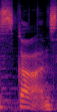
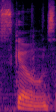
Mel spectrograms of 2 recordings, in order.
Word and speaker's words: scones: And you have to pronounce it scones like the British, not scones like the Americans do.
